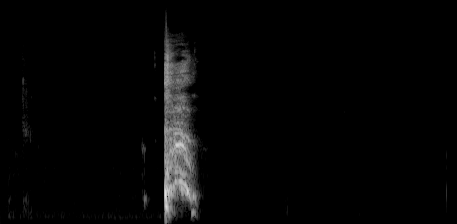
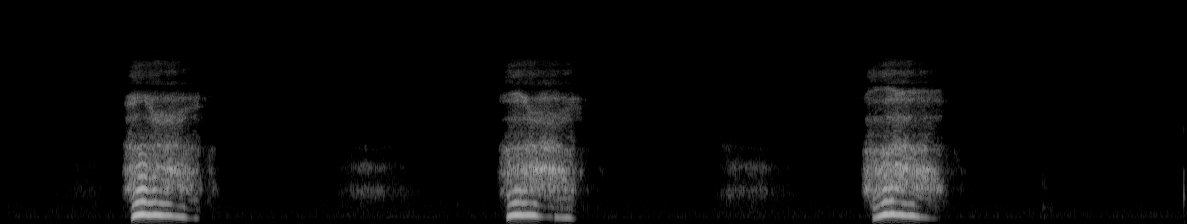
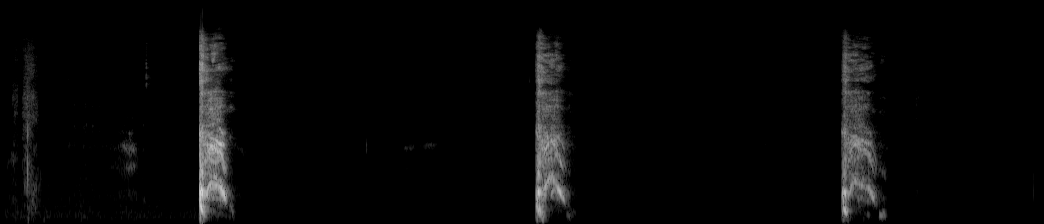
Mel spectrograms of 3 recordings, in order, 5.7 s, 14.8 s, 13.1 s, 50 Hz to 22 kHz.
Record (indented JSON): {
  "cough_length": "5.7 s",
  "cough_amplitude": 32768,
  "cough_signal_mean_std_ratio": 0.18,
  "exhalation_length": "14.8 s",
  "exhalation_amplitude": 11329,
  "exhalation_signal_mean_std_ratio": 0.34,
  "three_cough_length": "13.1 s",
  "three_cough_amplitude": 32742,
  "three_cough_signal_mean_std_ratio": 0.19,
  "survey_phase": "beta (2021-08-13 to 2022-03-07)",
  "age": "45-64",
  "gender": "Female",
  "wearing_mask": "No",
  "symptom_fatigue": true,
  "smoker_status": "Never smoked",
  "respiratory_condition_asthma": false,
  "respiratory_condition_other": false,
  "recruitment_source": "REACT",
  "submission_delay": "1 day",
  "covid_test_result": "Negative",
  "covid_test_method": "RT-qPCR",
  "influenza_a_test_result": "Negative",
  "influenza_b_test_result": "Negative"
}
